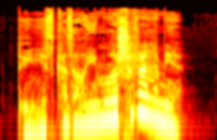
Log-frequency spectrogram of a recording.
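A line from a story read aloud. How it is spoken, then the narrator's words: Agitated. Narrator (Russian): взволнованно произнесла она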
